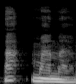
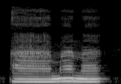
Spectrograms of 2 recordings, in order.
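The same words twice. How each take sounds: First: A glottal stop follows the first vowel. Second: The first vowel is long with no glottal stop. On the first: This is the original underlying form. "asalnya kan amana" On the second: This is the form actually pronounced. "menjadi amana"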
